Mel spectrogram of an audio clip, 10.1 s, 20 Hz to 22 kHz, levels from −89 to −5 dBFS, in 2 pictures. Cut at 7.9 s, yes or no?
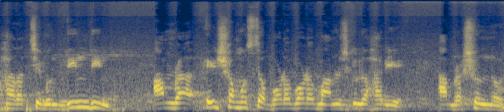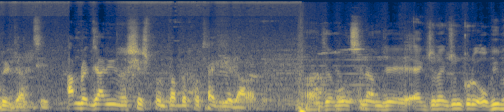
yes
